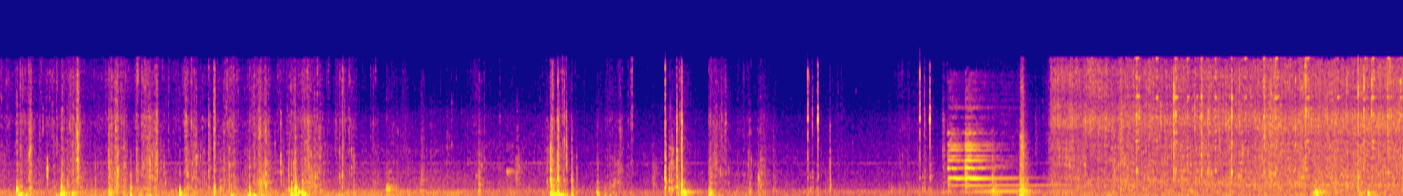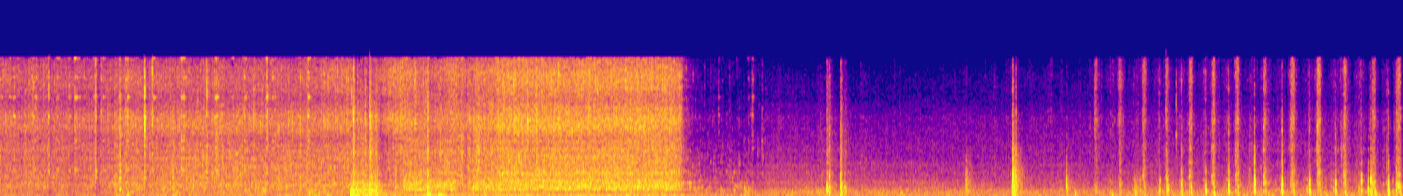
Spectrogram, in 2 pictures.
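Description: Raw shrimp squelching and clicking as gloved hands turn them in a steel tray, then tap water running steadily into a metal sink over a potato for about ten seconds in the middle. Near the end, fast repeated scraping strokes of potato being sliced thin on a mandoline slicer.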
